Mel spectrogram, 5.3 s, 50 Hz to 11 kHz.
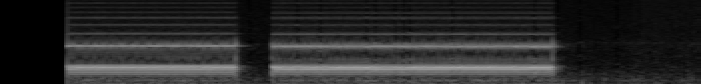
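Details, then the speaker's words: Atari 410 cassette recorder loading the Sammy the Sea Serpent tape into an Atari 400 via CLOAD in BASIC; steady warbling data tones around two kilohertz, a short gap, more tone, then quiet, played through the TV; a normal cassette program load. "that's what the Ataris would do they would play the data being transferred audibly over to your your TV so you can hear it load"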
